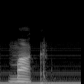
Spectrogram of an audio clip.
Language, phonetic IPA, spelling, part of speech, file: Russian, [mak], маг, noun, Ru-маг.ogg
- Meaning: mage (magician, wizard or sorcerer)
